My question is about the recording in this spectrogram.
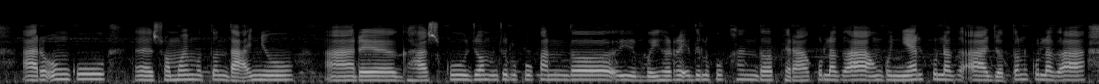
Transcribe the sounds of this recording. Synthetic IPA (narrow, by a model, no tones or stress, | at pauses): aɾuŋku | sɔmɔjmɔt̪ɔmd̪aʔɲu | aɾɡʱaskud͡ʒɔmd͡ʒulkukʰand̪ɔbəjɦɔɾɾɛʔd̪ilkukʰand̪ɔpʰɛɾawkulaɡaʔauŋkuɲɛlkulaɡa̰ʔad͡ʒɔt̪ɔnkulaɡaʔa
